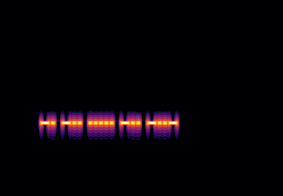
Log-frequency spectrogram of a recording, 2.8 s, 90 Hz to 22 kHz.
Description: Morse code, heard as a keyed tone, about 54 wpm, 700 Hz. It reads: ND5DX
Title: Speed Racing - USA 2x2 Call Signs 45wpm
